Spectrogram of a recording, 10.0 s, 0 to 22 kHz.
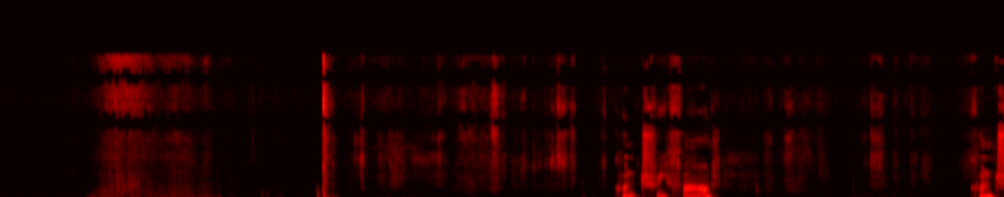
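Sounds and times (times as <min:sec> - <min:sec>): paper page turning: 0:03.5 - 0:06.1.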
